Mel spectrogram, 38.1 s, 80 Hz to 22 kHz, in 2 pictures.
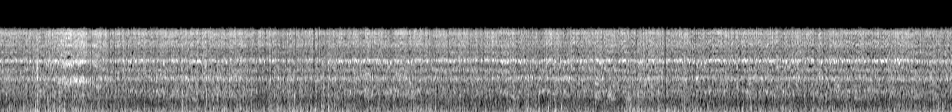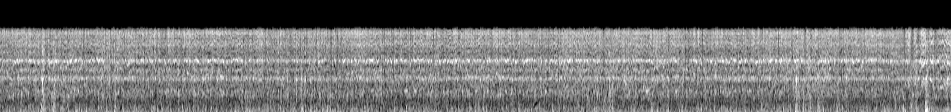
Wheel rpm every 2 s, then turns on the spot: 240, 230, 220, 220, 220, 220, 230, 210, 220, 220, 220, 210, 230, 210, 210, 220, 210, 230, 250.
none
